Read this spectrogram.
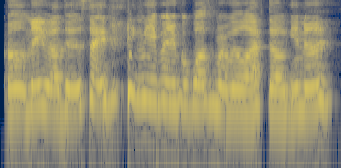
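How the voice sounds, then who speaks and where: Her high-pitched, naturally scratchy voice moves fairly quickly as she streams a game, chattering away to herself and the dogs in it. The commentary is casual and meandering.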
